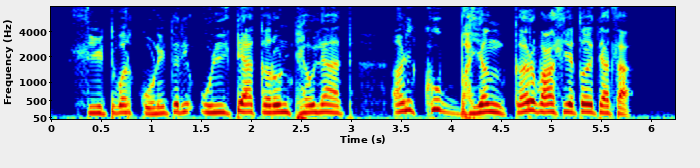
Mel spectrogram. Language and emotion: Marathi, disgusted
